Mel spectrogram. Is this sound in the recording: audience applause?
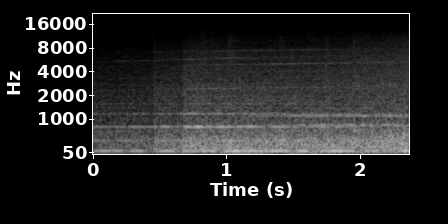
no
